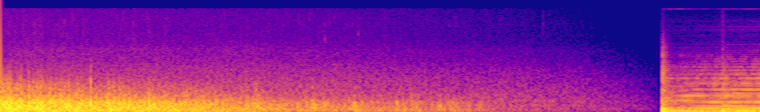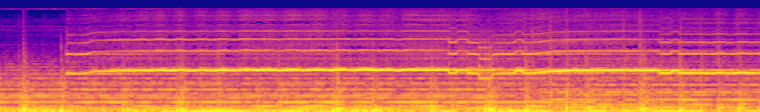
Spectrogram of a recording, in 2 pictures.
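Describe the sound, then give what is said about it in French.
A deep, rolling avalanche rumble fills the opening seconds, loud at first and then fading away, followed by a brief silence before sustained tonal music begins. “Le bruit des avalanches se mêle au silence constant.”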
